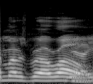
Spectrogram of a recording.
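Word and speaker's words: Murfreesboro: for you is it Murphy's bro Boulevard Murphy's bro Pike Murphy's bro Parkway oh Pike there you go okay okay okay I guess I understood the name wrong cuz we just say murb roll I hope he get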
